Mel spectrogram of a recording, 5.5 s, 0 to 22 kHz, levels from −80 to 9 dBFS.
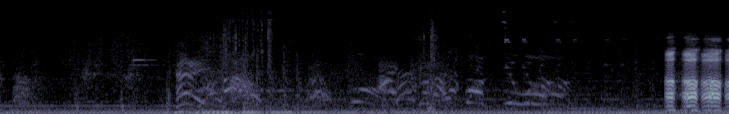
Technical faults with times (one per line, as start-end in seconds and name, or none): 3.92-5.47 doubled audio track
